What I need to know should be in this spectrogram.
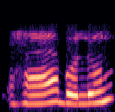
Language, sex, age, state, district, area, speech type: Bengali, female, 18-30, West Bengal, North 24 Parganas, urban, conversation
